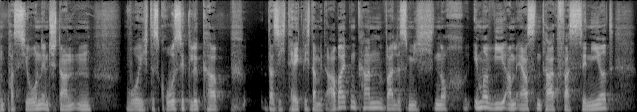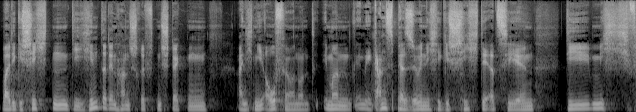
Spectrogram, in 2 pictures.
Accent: Konstanz, Baden-Württemberg, Germany; now in Switzerland; Also ich komme aus Konstanz am Bodensee, bin dort geboren, bin seit knapp 15 Jahren in der Schweiz, fühle mich hier sehr wohl

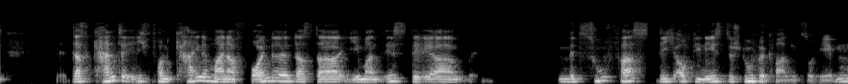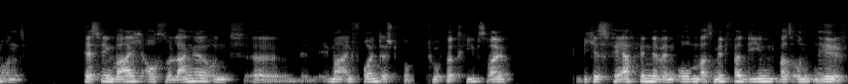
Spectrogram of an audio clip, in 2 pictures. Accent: Wolfsburg, Lower Saxony, Germany; weil ich komme ja aus Wolfsburg

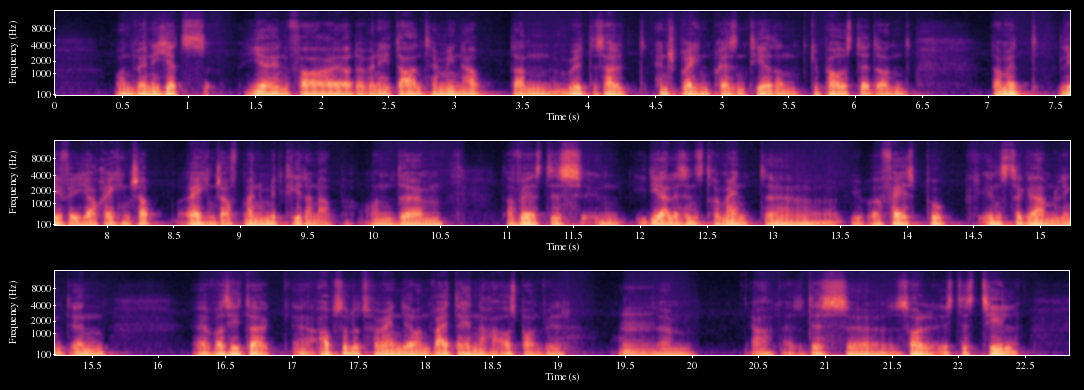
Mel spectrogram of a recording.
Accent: Egling, Bavaria, Germany; war 2020 Bürgermeisterkandidat in meiner Heimatgemeinde Egling

